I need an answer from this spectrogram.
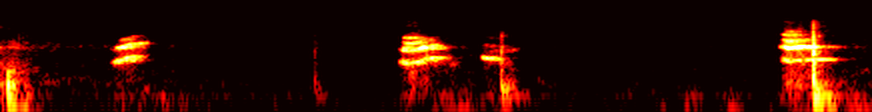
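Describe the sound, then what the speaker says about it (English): A cat meows indoors, three or four separate short calls spaced a second or two apart, fairly close and clear against a quiet room, with a louder, more drawn-out final meow. "Here's the cat."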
